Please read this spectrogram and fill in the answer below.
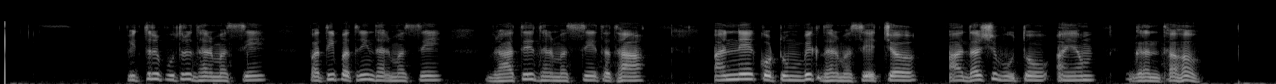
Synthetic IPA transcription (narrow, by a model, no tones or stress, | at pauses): pɪt̪ɾəpʊt̪ɾɐd̪ʱɐɾmɐsje | pɐt̪ipɐt̪nid̪ʱɐɾmɐsjebʱɾaːt̪iɾd̪ʱɐɾmɐsjet̪ɐt̪ʰaː | ɐnjəkoːʈumbikd̪ʱɐɾmɐset͡ʃɐ | aːd̪ɐɾʃɐbʱuːt̪oːɐjɐmɡɾɐ̃nt̪ʰɐɦ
